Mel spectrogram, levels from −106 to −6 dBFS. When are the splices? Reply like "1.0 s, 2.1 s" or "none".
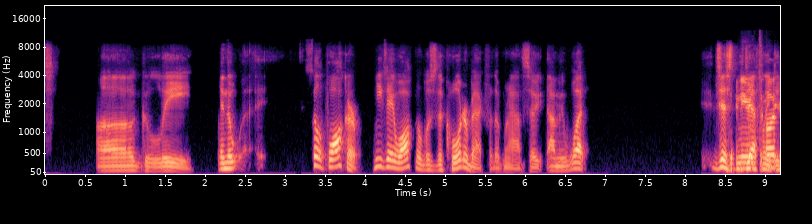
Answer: none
